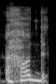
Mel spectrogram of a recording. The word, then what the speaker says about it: hod: what is a bunch HUD is it's spelt hard Oh Judy but it's HUD HUD is what you put bricks in oh no HOD carrier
